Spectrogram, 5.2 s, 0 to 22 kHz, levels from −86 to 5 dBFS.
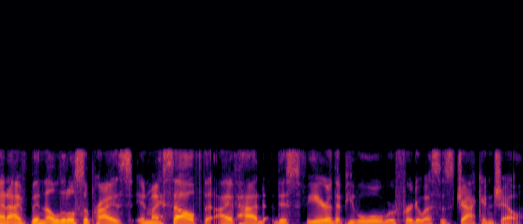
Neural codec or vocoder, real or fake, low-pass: none; real; 7.2 kHz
